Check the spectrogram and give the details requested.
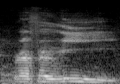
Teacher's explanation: The stress is on the last syllable.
